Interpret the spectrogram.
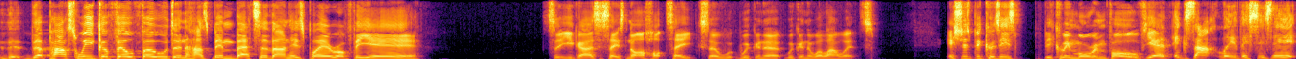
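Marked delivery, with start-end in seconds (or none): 0.0-4.2 loud shouting voice, higher pitch. Stating an opinion about a player openly after whispering: shouting. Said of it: "I'm gonna shout it".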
